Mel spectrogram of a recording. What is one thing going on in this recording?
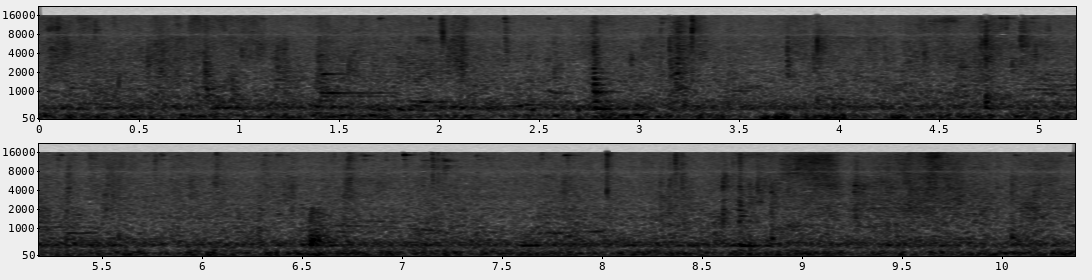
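Paper rustles softly as a man folds it.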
